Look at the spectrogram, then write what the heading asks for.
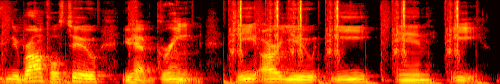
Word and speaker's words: Gruene: And then within New Braunfels, too, you have Green. Gruene. It's pronounced green like the color.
